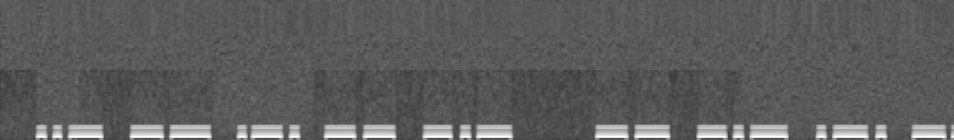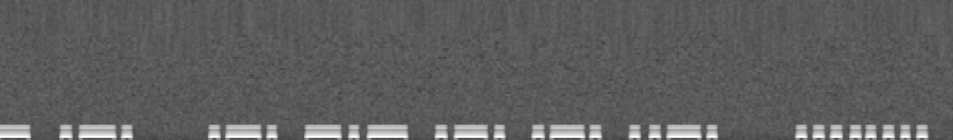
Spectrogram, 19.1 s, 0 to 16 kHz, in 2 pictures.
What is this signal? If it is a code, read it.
Morse code, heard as a keyed tone, hand-sent with a straight key, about 14 wpm, 520 Hz. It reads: UMRMK MKRMR RKRRF <HH>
